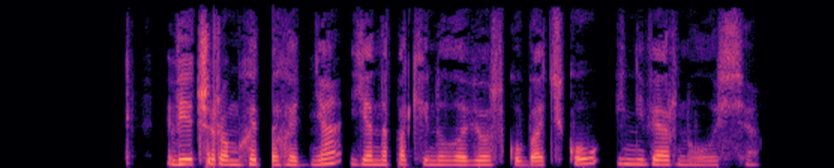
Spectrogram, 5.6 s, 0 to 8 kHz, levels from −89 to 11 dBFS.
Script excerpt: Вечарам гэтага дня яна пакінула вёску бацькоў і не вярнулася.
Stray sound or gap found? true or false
true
